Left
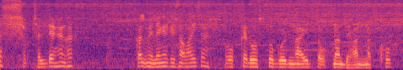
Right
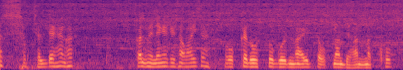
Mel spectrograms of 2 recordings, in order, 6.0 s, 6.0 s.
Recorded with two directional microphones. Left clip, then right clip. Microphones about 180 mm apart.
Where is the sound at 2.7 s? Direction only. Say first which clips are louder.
Left 2 dB; centre (ahead or behind).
